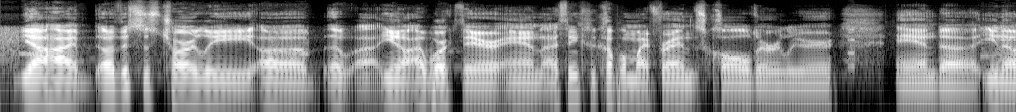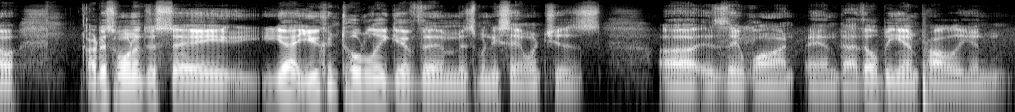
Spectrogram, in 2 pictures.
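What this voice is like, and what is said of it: Unconvincing imitation of another person's voice. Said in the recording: “the Charlie impersonation, but it's not the best one in the world”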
